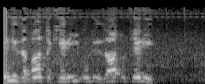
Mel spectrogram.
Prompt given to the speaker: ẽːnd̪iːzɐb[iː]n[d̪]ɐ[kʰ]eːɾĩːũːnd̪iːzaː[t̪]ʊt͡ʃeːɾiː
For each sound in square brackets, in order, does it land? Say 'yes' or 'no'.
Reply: no, no, yes, yes

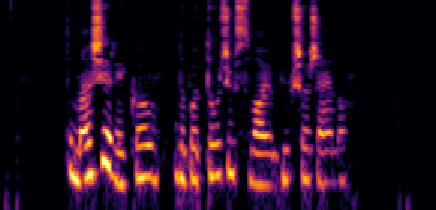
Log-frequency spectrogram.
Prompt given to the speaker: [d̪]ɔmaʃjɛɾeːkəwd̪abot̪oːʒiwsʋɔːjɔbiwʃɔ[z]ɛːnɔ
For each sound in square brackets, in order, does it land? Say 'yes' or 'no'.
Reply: no, no

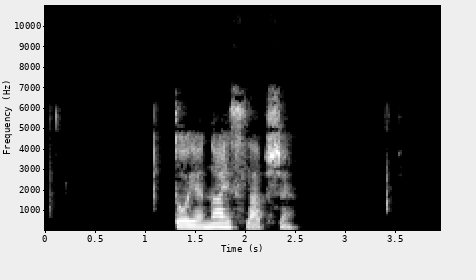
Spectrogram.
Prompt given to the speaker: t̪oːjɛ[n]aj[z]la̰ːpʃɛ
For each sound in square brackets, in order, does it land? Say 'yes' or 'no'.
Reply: yes, no

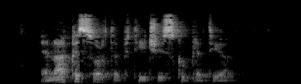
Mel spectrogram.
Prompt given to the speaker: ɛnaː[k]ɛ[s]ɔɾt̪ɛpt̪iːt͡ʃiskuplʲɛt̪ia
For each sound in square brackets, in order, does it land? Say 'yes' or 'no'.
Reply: yes, yes

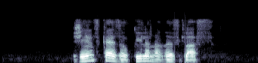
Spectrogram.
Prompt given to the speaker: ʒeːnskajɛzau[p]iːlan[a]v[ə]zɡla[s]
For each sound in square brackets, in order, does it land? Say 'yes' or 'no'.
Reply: yes, yes, yes, yes

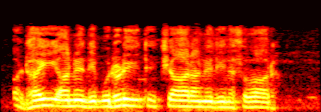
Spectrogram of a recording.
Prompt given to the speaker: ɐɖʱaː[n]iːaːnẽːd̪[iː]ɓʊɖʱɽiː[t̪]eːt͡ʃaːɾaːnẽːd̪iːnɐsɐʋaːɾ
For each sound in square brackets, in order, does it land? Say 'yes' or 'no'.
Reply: no, yes, yes

